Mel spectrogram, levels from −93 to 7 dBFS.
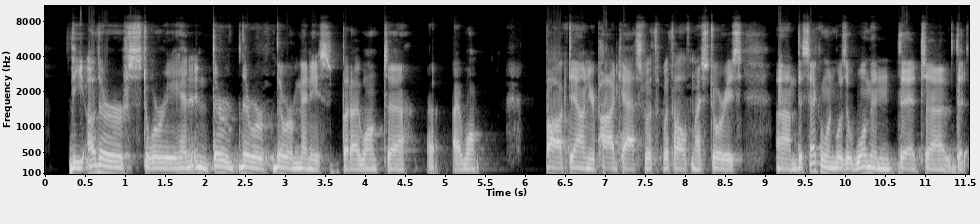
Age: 20-39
